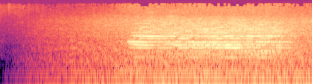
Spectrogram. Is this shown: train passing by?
yes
